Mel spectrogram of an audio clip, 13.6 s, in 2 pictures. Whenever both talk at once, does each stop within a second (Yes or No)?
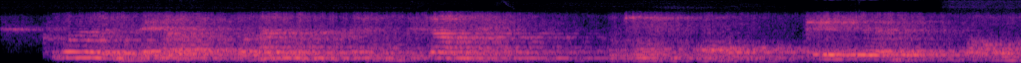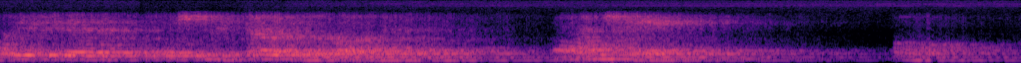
Yes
